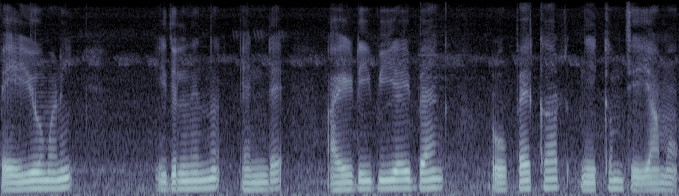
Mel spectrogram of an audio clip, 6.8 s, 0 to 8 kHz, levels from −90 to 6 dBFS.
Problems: low volume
